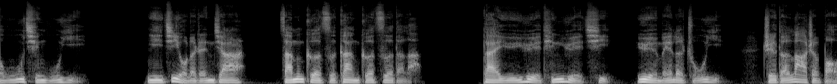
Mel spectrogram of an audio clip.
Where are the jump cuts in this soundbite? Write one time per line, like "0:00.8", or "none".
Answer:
none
